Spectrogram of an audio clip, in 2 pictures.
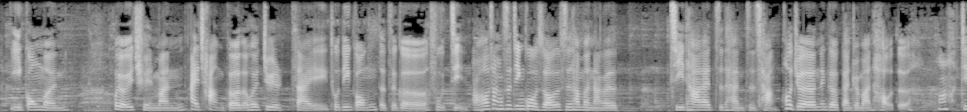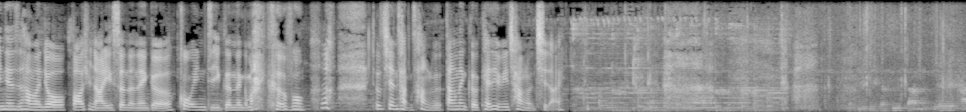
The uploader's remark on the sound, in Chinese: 漁船與移工．聲音地景。戴口罩巡港邊走邊錄音，。呼吸聲請多擔待。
